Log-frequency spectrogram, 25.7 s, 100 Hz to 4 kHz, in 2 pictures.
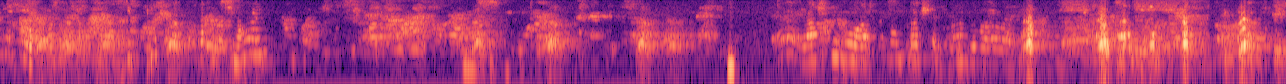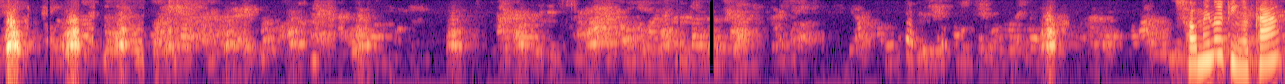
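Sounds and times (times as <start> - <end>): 
dog barking heard through a telephone-like sound: 0.2 - 2.4, 3.7 - 7.0, 10.2 - 20.8, 23.2 - 24.6
speech: 24.8 - 25.7.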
